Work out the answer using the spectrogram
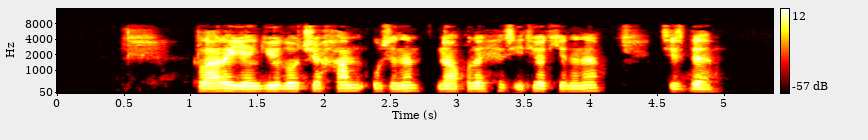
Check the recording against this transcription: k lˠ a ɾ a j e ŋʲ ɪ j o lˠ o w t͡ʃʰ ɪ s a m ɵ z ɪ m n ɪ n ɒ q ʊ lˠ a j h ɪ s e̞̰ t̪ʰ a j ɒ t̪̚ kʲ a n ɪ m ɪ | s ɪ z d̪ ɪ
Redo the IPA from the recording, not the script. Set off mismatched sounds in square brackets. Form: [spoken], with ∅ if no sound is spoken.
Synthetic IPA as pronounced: k lˠ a ɾ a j [a] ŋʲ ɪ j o lˠ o w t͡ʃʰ ɪ [h] a m ɵ z ɪ [∅] n ɪ n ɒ q ʊ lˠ a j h ɪ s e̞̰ t̪ʰ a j ɒ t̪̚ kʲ a n ɪ [n] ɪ | s ɪ z d̪ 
